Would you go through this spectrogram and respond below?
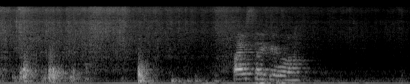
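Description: Potatoes fry in a pan with a steady sizzle and occasional stirring scrapes, kept mostly under nearby casual talk.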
